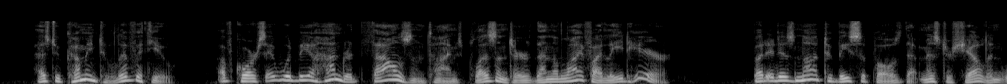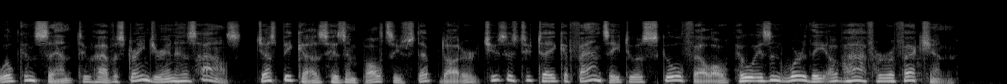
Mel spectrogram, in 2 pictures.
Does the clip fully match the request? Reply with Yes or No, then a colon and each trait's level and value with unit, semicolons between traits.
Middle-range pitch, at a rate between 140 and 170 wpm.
No: medium, 145 Hz; average, 185 wpm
